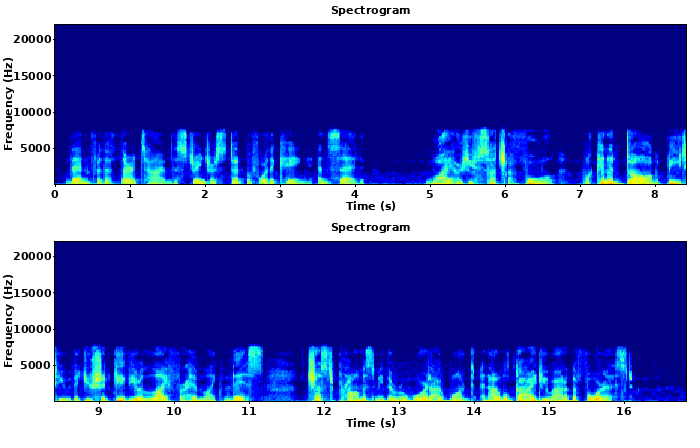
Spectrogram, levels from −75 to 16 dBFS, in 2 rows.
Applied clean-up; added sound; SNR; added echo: none; none; none; none.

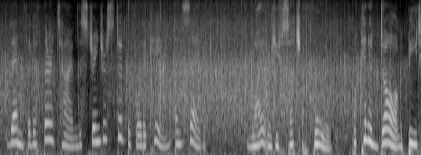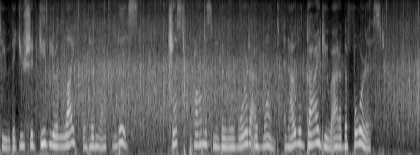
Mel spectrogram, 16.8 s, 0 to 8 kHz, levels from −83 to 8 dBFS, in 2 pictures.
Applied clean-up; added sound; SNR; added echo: none; Applause / Crowd; 12 dB; none.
